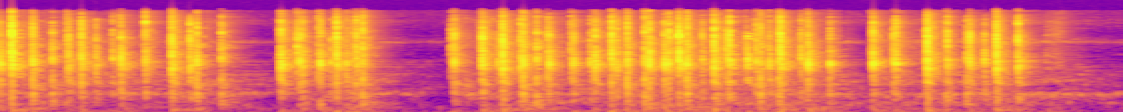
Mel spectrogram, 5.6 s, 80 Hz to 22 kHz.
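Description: Fingertips of both hands type quickly on a Mercutio 40% mechanical keyboard with Boba U4T switches and plastic keycaps, with one hand typing alone at the end. Rapid bursts of short, bright clacks centered around 2.6 kHz are heard, with a brief pause near the two-second mark. The typing thins out toward the finish.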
